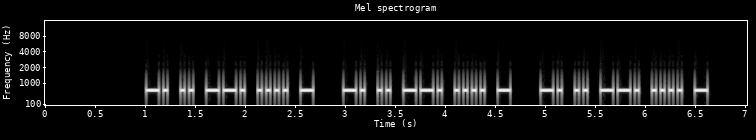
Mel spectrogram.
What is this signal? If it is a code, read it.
Morse code, heard as a keyed tone, about 28 wpm, 700 Hz. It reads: NIGHT NIGHT NIGHT
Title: Top 300 Words Repeated 28wpm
